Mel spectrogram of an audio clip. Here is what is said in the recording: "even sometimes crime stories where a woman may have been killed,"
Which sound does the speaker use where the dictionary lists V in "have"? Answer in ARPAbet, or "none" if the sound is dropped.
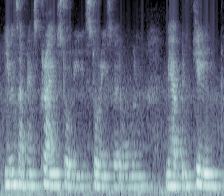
V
